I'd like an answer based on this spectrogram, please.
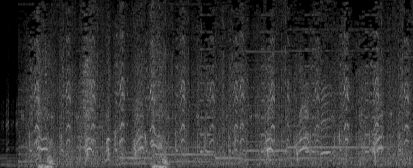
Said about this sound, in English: There are chickens in here and I ate them and turned them into eggs. So I guess we know what came first now. There were too many chickens and I couldn't lick them all up fast enough. They are like homing chickens and they just kept coming for me.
